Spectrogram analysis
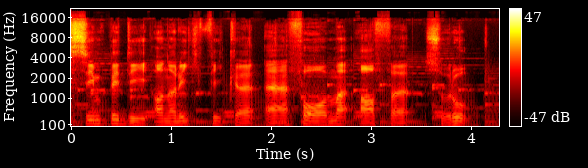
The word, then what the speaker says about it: suru: So yeah, it's simply the honorific form of suru. Suru, unaccented, to do, the most common form, but yeah, we have this honorific one, nasaru, I think accented, yes, accented.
